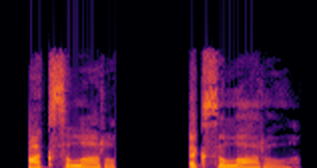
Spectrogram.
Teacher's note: Stress ak and say lat clearly. The ul is soft.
